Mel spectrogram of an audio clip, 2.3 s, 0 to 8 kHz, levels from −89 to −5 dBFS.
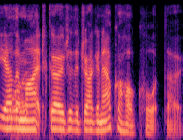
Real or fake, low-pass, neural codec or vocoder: real; 7.2 kHz; none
